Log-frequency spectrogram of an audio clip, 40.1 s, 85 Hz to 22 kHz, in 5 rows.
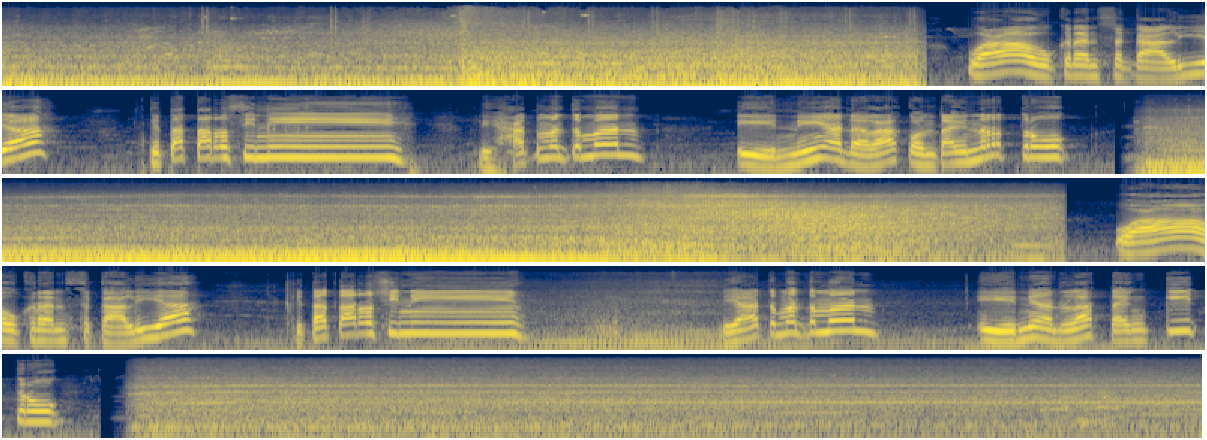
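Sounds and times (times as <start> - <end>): diesel truck engine drone: 0.0 - 6.2, 15.5 - 23.2, 32.9 - 40.0
steady high whine: 15.6 - 23.2
water cannon spraying: 15.7 - 23.2.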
